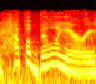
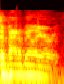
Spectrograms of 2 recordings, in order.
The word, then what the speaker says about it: hepatobiliary: is dr oscar k serrano a transplant and hepa biliary surgeon at hartford healthcare i hope i pronounced that right doctor it's a battle beliary thank you you are close all right so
